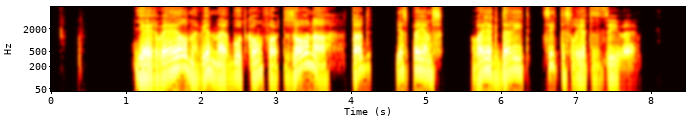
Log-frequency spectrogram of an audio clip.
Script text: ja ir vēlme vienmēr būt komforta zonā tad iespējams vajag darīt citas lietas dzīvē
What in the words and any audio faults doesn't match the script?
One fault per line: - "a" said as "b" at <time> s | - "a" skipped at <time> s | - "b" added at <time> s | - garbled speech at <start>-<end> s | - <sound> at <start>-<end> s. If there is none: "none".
none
